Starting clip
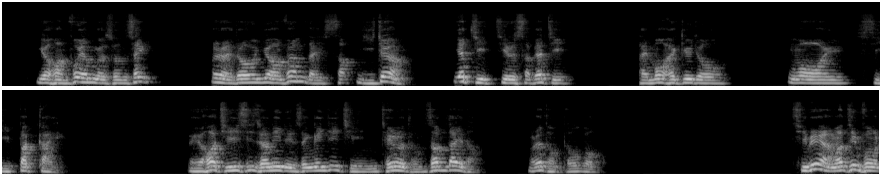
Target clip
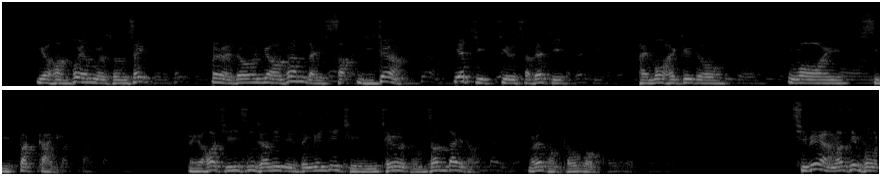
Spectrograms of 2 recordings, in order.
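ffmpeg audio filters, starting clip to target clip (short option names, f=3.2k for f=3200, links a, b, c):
-filter_complex "[0:a]acompressor=threshold=-34dB:ratio=4,asplit=2[a][b];[b]aecho=0:1:408|816:0.1|0.03[c];[a][c]amix=inputs=2:normalize=0,volume=-3dB" -ar 48000 -c:a libopus -b:a 20k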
